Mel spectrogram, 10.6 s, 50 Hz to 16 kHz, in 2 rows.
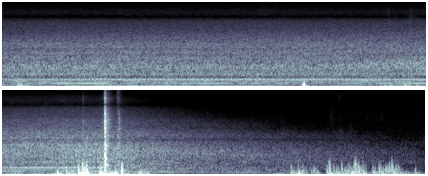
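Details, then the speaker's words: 1973 Frigid (Mitsubishi) 16-inch GT16-S oscillating fan, spin-down from high: switch click then hum running down smoothly, no scrape or bearing rumble; healthy, only neck fatigue cracks noted. "But other than that, I think the fan's in pretty good shape. We'll see what the spin down has to say."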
